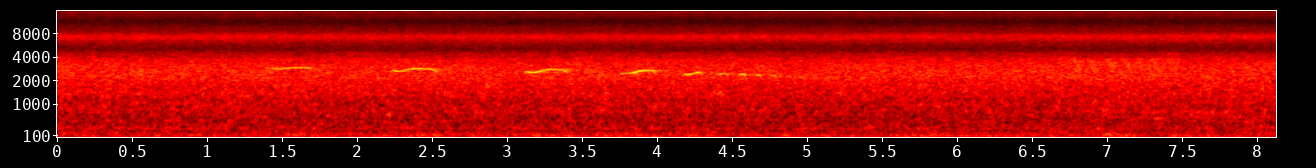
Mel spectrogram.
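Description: Steady outdoor hiss with a bird's short high chirps, five in a row over about three seconds from a second and a half in.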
